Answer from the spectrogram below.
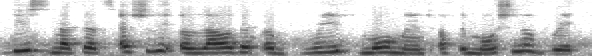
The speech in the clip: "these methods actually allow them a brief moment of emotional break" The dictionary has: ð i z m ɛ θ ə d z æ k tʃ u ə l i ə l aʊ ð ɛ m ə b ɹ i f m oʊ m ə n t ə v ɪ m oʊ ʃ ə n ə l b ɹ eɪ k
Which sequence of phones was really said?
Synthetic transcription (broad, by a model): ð i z m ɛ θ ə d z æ k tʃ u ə l i ə l aʊ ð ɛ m ə b ɹ i f m oʊ m ə n t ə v ɪ m oʊ ʃ ə n ə l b ɹ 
